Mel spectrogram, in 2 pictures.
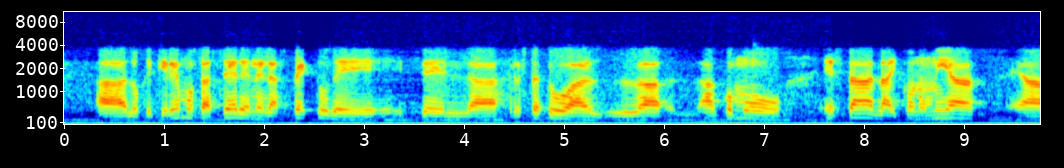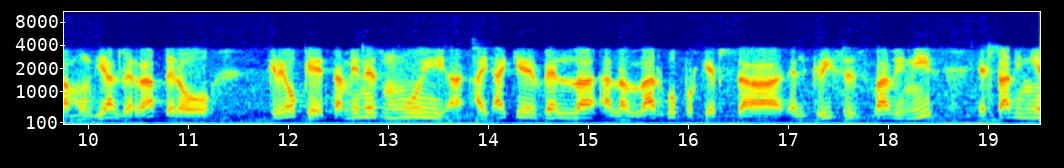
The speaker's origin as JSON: {"language": "Spanish", "region": "California", "country": "United States", "tie": "born there", "said": "yo nomás nací en Estados Unidos por circunstancias de que mis papás eran campesinos que trabajaban en los campos de California, y nací en el verano"}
